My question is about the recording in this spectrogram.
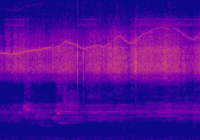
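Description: Near silence: faint room tone, a steady hiss with a thin high-pitched tone.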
